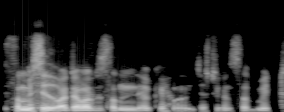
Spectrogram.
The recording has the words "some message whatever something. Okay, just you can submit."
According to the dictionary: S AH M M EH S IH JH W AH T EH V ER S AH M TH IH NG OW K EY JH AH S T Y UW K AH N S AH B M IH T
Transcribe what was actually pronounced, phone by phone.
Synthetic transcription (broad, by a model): S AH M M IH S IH Z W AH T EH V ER S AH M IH OW K EY JH AH S T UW K AH N S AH B M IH T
